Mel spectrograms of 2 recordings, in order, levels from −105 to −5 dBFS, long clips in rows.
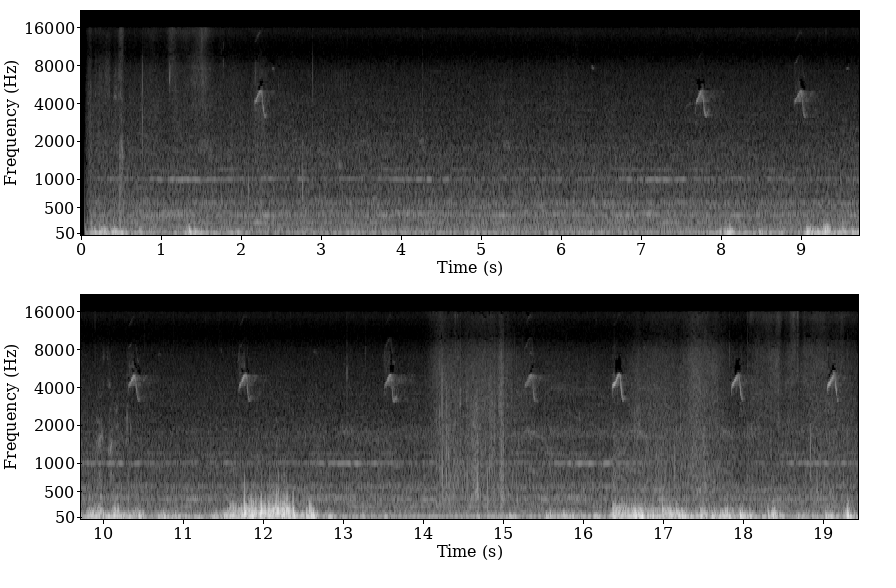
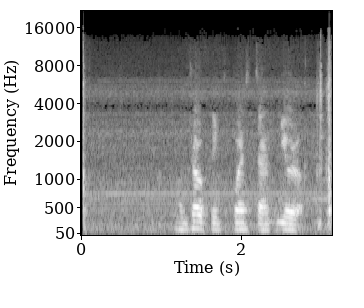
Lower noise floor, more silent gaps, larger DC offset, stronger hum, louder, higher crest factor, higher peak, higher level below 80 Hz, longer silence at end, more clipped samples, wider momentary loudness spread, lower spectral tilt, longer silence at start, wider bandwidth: first, -53 dBFS vs -33 dBFS; neither; neither; neither; second, -33 LUFS vs -14 LUFS; first, 22 dB vs 16 dB; second, -10 dBFS vs 0 dBFS; first, -36 dBFS vs -44 dBFS; about the same, 0 s vs 0 s; neither; first, 26 LU vs 21 LU; first, -8.5 dB/octave vs -5 dB/octave; about the same, 0.05 s vs 0 s; second, 8 kHz vs 15 kHz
